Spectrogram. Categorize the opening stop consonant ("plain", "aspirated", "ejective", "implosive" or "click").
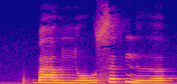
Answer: implosive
